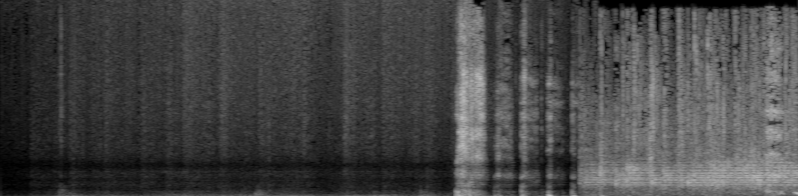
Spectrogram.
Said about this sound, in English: I don't know if you could give yourself the applause for that one.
